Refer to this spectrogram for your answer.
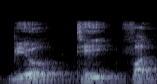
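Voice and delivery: ब्यूटीफुल slowly with gaps, ब्यू, टी, फुल; three separate beats on ब्यूटीफुल; syllable split. Shown as a demonstration. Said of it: "तीन syllable".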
